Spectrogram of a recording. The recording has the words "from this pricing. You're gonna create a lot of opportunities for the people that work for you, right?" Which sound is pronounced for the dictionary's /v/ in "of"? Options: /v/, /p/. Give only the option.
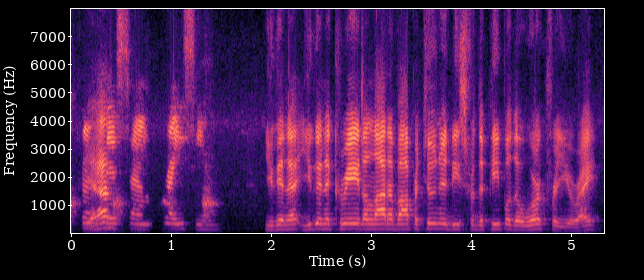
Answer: /v/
